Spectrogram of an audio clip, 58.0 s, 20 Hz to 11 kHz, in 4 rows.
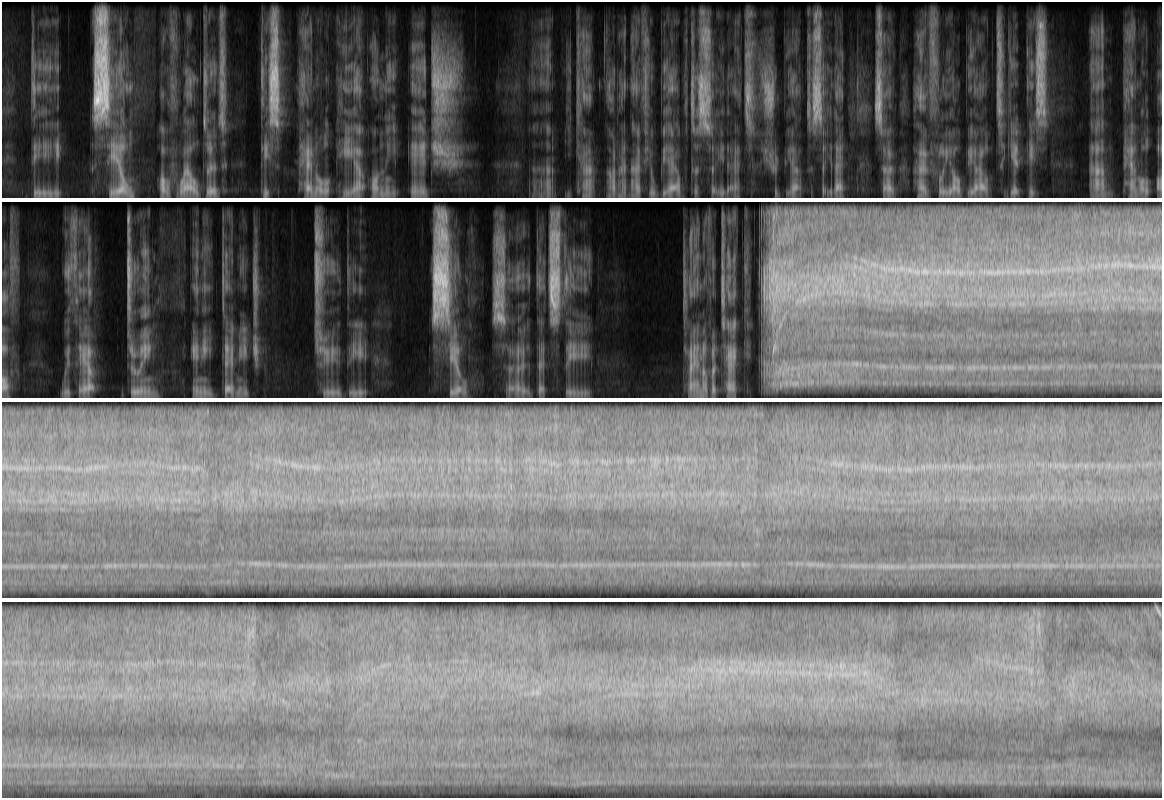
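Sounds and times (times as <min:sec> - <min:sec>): power tool whining on steel: 0:24.0 - 0:58.0.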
